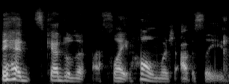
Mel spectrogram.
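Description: The sound is dry and close, with no echo. A woman talks fairly quickly. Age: 40s. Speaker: corporate trainer. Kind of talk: casual chat. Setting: video call. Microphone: poor sound quality.

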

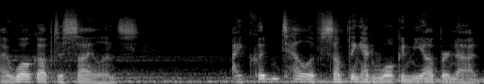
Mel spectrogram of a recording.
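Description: Noticeable background noise sits behind a man's voice. His pitch is fairly low and his intonation lively. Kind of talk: true-crime horror narration, first-person scary story told in a hushed, suspenseful way. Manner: earnest, uneasy storytelling tone.

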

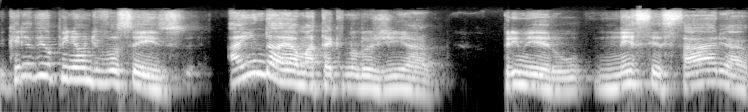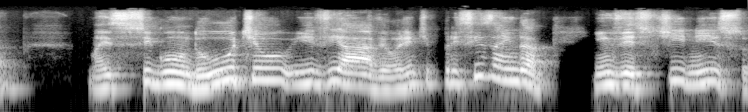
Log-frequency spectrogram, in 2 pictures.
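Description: A high-pitched man with a dark, mellow tone and lively intonation, fairly slow in pace, over a quiet background. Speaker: oncologist, podcast host. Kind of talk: professional panel discussion. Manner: halting, many fillers and repetitions.

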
